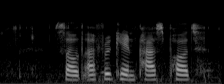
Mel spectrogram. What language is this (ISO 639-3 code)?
ssw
